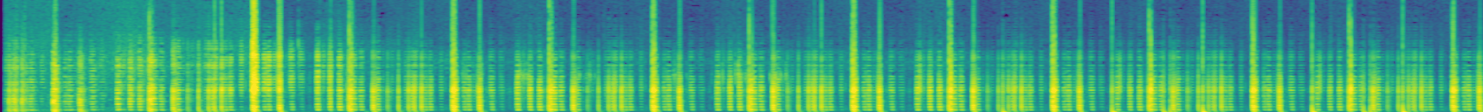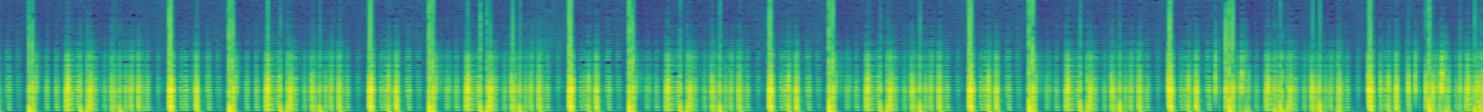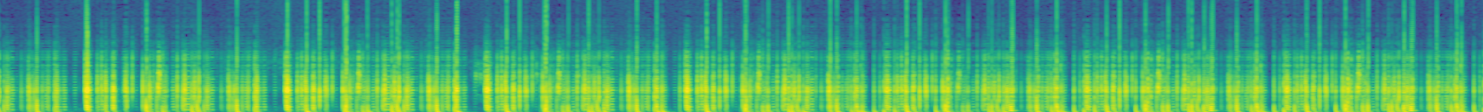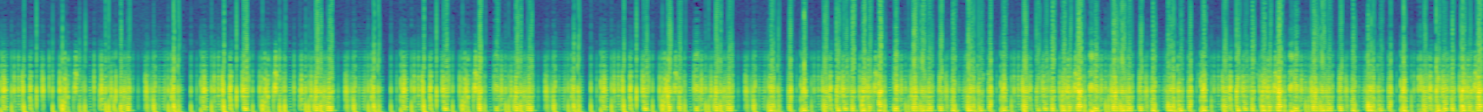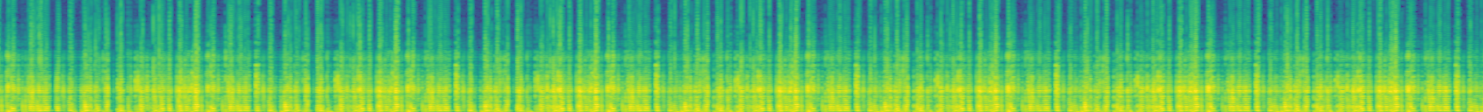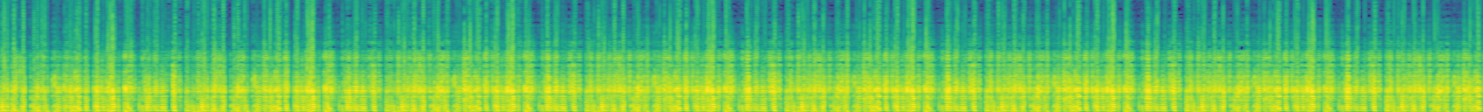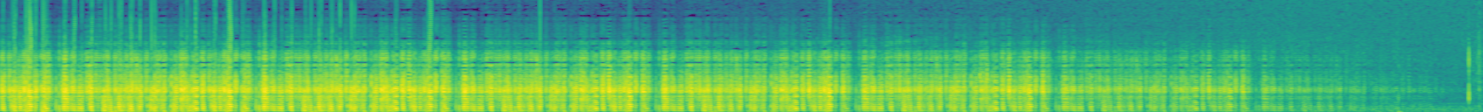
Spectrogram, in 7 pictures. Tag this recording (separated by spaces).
atari circuitbent lofi loop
